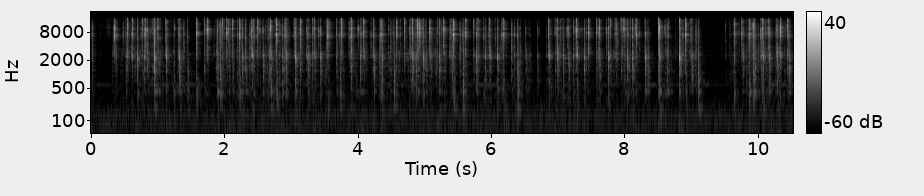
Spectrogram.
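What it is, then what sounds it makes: Plastic mechanical keyboard. Long red-nailed fingertips type steadily on a pink mechanical keyboard with round retro plastic keycaps and blue backlight. The bright, sharp plastic clicks come in fast, dense runs with very short ring, broken by brief pauses near 6.7 and 9.2 seconds, over a faint low hum.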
